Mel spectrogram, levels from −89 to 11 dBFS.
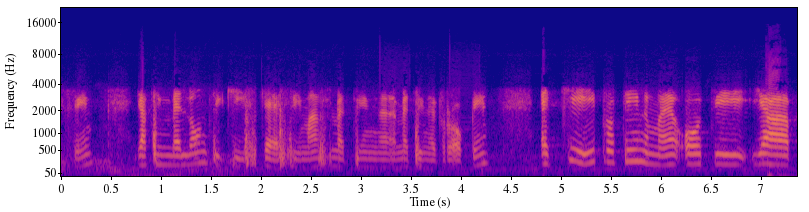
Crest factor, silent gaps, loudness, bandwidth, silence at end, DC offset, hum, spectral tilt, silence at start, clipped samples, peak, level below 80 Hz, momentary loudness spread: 22 dB; none; -27 LUFS; 15 kHz; 0.05 s; under 0.1%; none; -2.5 dB/octave; 0 s; under 0.1%; -6 dBFS; -72 dBFS; 10 LU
